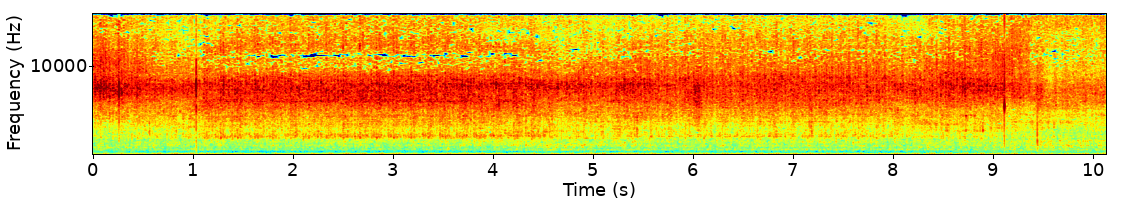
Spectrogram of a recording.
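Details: VW VR6 12V idling, cylinders 2, 3, 6 misfiring (mostly 3) despite new coilpack, plugs, wires, coolant temp sensor, purge valve; engine shakes with irregular low thumps and stumbles, check engine light blinking; runs smoothly while driving.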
